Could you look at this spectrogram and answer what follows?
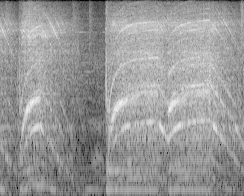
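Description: A Sokany electric meat grinder motor whirs steadily once switched on, a close, loud whine with a brief dip and restart partway through, with no talk over it.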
